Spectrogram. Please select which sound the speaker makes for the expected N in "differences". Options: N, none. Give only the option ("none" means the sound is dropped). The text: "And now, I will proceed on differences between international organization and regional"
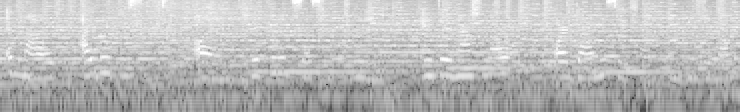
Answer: none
